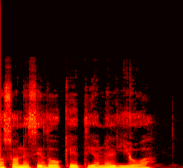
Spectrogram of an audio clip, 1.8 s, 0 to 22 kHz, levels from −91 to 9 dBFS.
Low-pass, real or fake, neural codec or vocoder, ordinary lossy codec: 14.4 kHz; real; none; none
